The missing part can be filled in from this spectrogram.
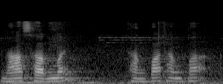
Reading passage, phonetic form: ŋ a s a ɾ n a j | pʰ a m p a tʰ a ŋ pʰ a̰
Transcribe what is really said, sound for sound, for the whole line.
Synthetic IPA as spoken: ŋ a s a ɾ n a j | tʰ a ŋ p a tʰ a ŋ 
